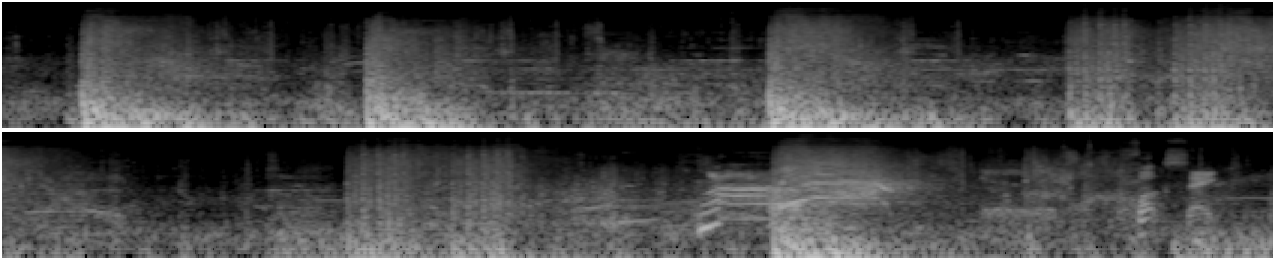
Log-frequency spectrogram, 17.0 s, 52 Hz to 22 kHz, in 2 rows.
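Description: Dead Space 3 gunfire lands as a series of loud, booming shots spaced a second or two apart, each with a ringing tail over game ambience, with a voice talking in between.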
